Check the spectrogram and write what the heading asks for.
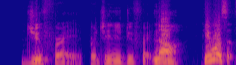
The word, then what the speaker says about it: Giuffre: Virginia Juay is how you're supposed to say her name. Juay.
